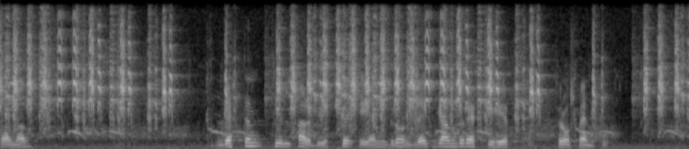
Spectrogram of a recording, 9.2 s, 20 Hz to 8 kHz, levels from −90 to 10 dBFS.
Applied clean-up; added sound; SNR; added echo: none; Bird; -4 dB; none.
